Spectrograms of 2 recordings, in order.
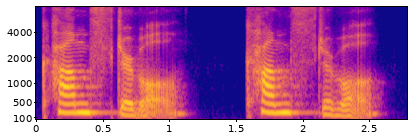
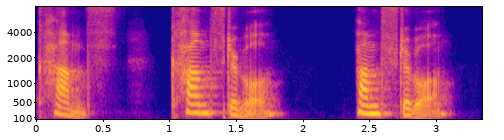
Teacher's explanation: the correct pronunciations so we want to break this down comble it's just three syllables and that middle part is pronounced quickly like tur comfortable comfortable and the stress is on our first syllable com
